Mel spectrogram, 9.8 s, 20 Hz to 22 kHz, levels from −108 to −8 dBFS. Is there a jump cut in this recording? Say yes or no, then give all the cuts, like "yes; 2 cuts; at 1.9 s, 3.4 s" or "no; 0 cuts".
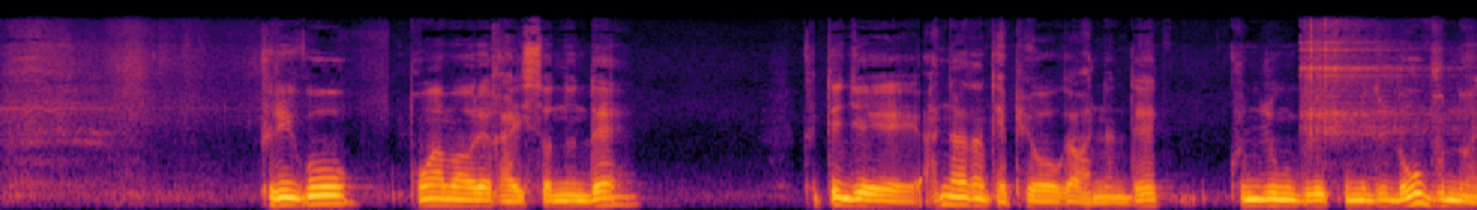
yes; 1 cut; at 8.2 s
